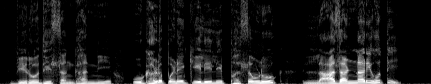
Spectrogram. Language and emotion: Marathi, disgusted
